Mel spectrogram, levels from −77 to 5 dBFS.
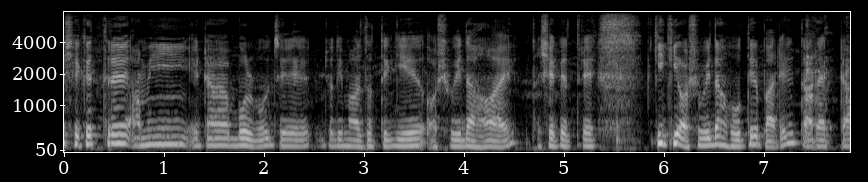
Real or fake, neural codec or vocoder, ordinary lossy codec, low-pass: fake; codec, 16 kHz, 16 kbps, FreqCodec, larger model; none; none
